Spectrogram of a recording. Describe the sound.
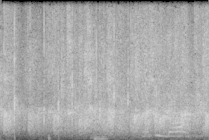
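Steady, dense applause from an audience fills the whole stretch, a loud wash of many hands clapping, with a brief low vocal sound and a faint higher voice briefly audible through it.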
